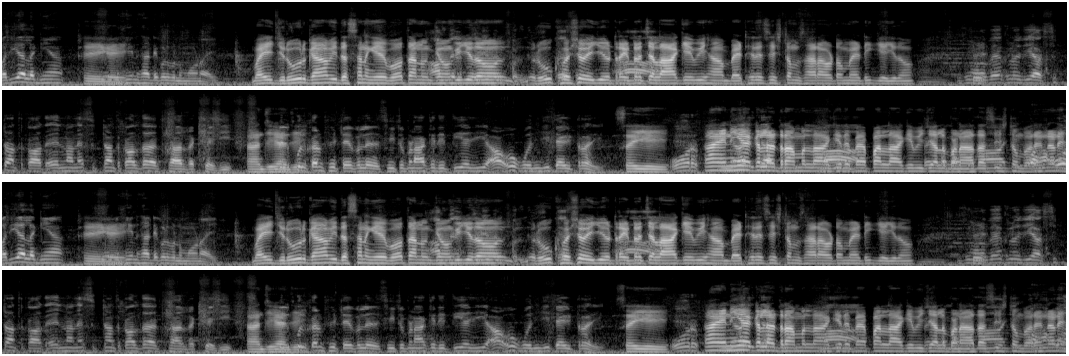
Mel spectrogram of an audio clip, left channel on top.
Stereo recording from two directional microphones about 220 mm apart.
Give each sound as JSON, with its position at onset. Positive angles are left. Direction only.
{"t": 0.0, "sound": "speech", "side_deg": 0}
{"t": 10.2, "sound": "speech", "side_deg": 20}
{"t": 13.1, "sound": "speech", "side_deg": 0}
{"t": 13.5, "sound": "speech", "side_deg": 45}
{"t": 16.9, "sound": "speech", "side_deg": 0}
